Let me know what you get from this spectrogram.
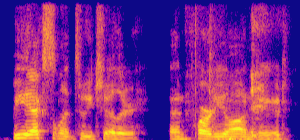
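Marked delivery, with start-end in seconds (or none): none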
